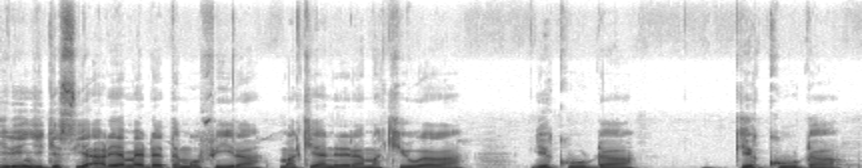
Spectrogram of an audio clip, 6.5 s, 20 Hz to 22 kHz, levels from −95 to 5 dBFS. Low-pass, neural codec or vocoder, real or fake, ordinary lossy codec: none; none; real; none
